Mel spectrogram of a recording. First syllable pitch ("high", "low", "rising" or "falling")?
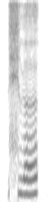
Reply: rising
